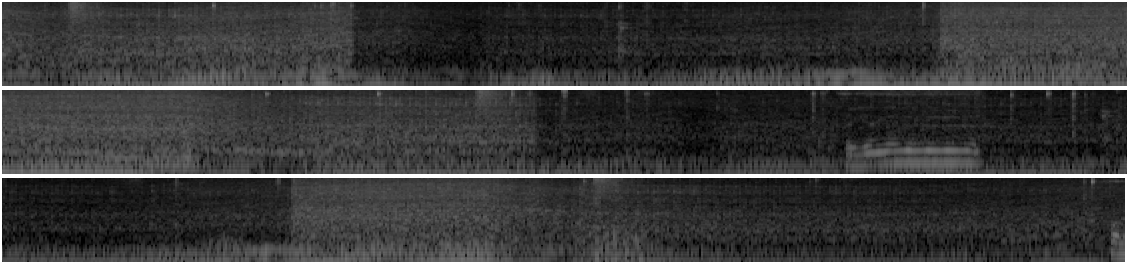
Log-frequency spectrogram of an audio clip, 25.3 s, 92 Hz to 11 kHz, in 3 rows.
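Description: Fendt tractor engine in Farming Simulator 22: a steady, loud diesel drone that rises and falls in pitch as the tractor revs and shifts, with brief hissing and whining moments, running continuously throughout.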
